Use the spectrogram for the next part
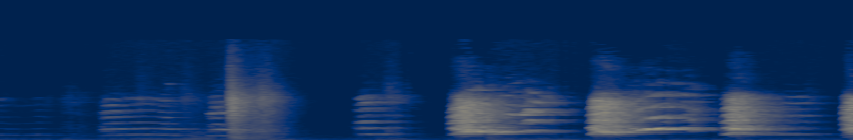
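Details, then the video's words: A Pomsky placed in his cage throws a tantrum, whining in high, nasal cries and then breaking into harsher yelping howls while pawing at the cage to get out. "Sad Pomsky whining - Make your dog go crazy or howl"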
